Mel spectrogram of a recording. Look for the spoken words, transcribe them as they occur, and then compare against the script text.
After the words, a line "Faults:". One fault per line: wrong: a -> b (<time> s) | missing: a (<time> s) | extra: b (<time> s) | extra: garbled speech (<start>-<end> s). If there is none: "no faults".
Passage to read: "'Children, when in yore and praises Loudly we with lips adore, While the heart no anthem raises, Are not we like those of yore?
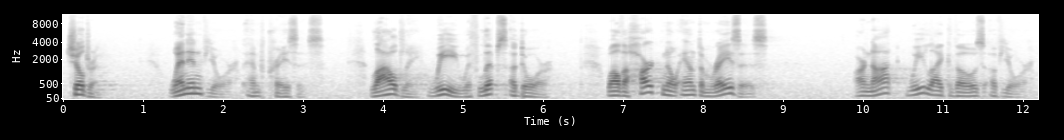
"'Children, when in yore and praises Loudly we with lips adore, While the heart no anthem raises, Are not we like those of yore?
Faults:
no faults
